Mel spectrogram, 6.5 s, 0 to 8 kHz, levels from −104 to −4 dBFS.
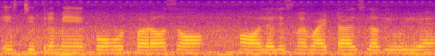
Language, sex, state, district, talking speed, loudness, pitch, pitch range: Hindi, male, Chhattisgarh, Raipur, 140 wpm, -16 LUFS, 175 Hz, 175-180 Hz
